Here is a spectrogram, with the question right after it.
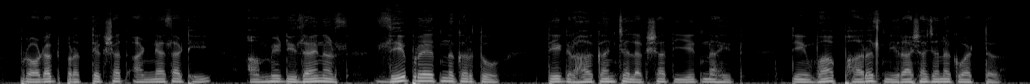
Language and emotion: Marathi, sad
